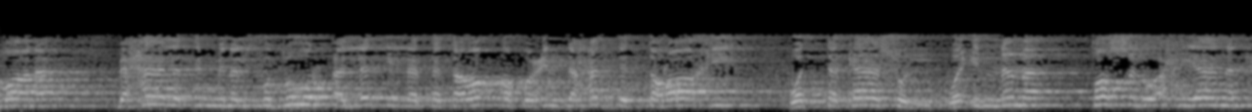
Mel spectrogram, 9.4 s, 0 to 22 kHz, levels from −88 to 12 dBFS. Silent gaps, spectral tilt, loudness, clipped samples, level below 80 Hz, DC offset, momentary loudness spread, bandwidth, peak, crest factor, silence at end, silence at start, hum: none; -1 dB/octave; -23 LUFS; under 0.1%; -70 dBFS; under 0.1%; 5 LU; 6.4 kHz; -10 dBFS; 14 dB; 0 s; 0 s; none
